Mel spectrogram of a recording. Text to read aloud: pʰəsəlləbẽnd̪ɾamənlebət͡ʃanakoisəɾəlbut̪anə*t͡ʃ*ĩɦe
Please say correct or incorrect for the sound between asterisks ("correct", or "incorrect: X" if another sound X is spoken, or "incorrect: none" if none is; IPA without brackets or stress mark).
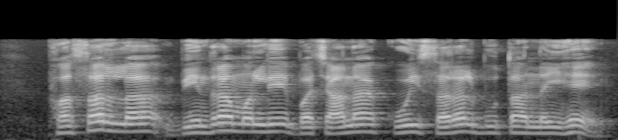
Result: incorrect: none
